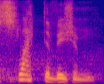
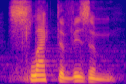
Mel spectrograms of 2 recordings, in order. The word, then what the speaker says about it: slacktivism: called a form of slack division slack Division I can't even say it properly slacktivism how do I say that again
